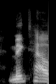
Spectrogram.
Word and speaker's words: MGTOW: who aren't who just hearing me say it mow is actually it's the phonetic pronunciation it's MGT W and it stands for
